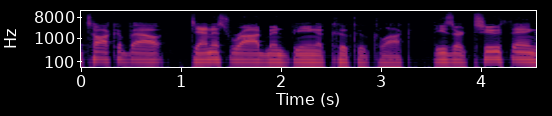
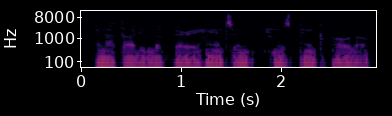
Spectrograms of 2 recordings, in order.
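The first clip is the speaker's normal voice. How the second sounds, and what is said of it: Low, low-energy impersonation of a man. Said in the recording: “this is my impersonation of Scottie Pippen. He's very low talker. He's really low register. He's very low energy... But you're talking too quickly.”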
